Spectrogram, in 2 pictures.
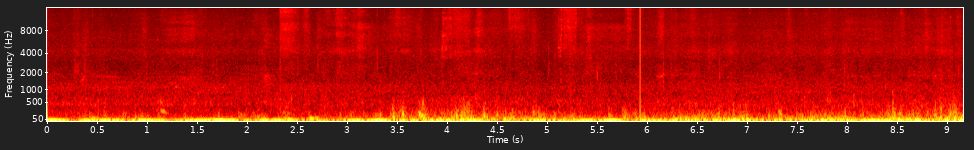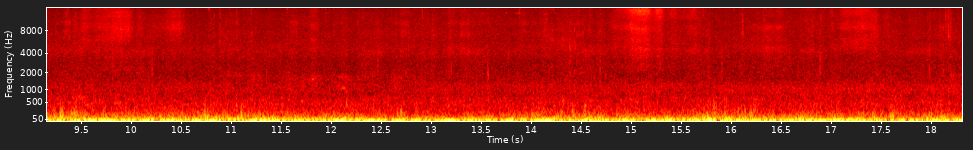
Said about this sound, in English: because it's very windy up here. It's not an easy place to be a tree, let alone having cows grazing, but even under any circumstances.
